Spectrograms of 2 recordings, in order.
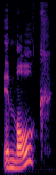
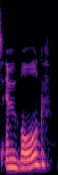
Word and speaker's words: Imbolc: You'll also hear very different pronunciations of I only know Imbolc, but there's like Imbolc and yeah. What's the other one? – So there's Imbolc and then there's Imbolg, like with the kind of G.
